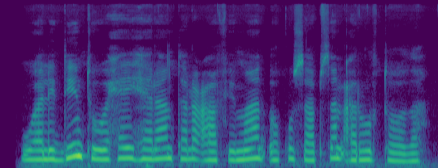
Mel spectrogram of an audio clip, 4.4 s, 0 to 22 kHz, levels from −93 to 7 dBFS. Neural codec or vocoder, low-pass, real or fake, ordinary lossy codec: none; 19.8 kHz; real; none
